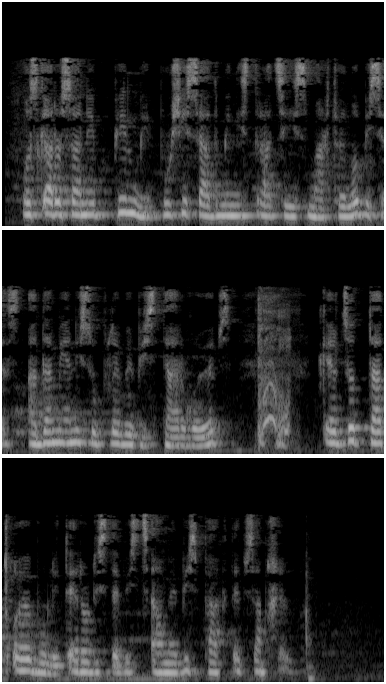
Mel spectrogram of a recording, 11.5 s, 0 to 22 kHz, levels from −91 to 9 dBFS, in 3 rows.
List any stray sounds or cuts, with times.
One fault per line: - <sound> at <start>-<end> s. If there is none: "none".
- cough at 6.4-6.7 s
